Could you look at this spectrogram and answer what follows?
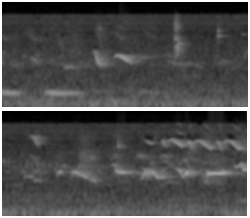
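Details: A chalk-browed mockingbird delivers varied whistled phrases and sharp chirps that grow busier toward the end, alongside a low soft whistle early on and a constant hiss of outdoor ambience.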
